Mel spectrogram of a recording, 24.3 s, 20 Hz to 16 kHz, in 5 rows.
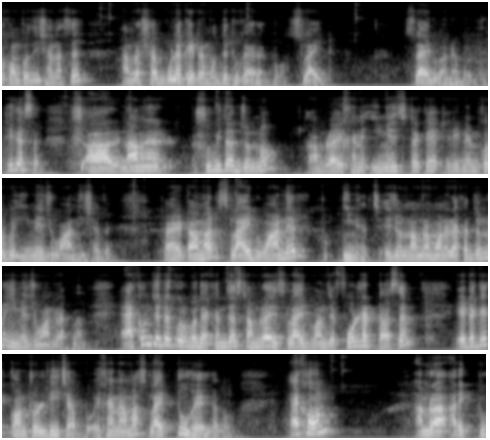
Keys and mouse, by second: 1.0 ctrl+click, 2.5 click, 5.5 click, 7.0 click, 8.7 Return, 9.2 Right, 10.1 KP_1, 11.1 Return, 12.0 click, 16.1 click, 19.8 d, 22.8 click.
